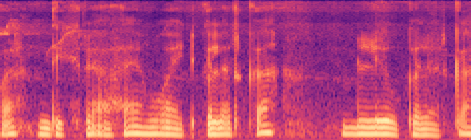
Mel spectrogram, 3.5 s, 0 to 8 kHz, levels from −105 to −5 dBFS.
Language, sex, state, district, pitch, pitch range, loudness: Hindi, male, Himachal Pradesh, Shimla, 130 Hz, 120-140 Hz, -17 LUFS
